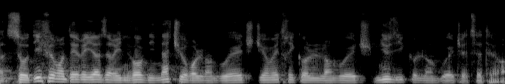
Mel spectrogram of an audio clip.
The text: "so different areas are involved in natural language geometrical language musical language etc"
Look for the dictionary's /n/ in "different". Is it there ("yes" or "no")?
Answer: no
